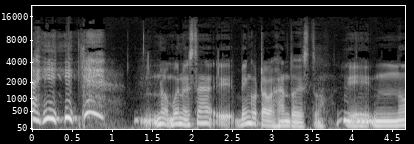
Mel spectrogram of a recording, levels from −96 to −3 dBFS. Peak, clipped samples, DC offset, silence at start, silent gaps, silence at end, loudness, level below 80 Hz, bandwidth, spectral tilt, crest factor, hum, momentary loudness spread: -12 dBFS; under 0.1%; under 0.1%; 0 s; none; 0 s; -22 LUFS; -46 dBFS; 13.5 kHz; -7 dB/octave; 10 dB; none; 10 LU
